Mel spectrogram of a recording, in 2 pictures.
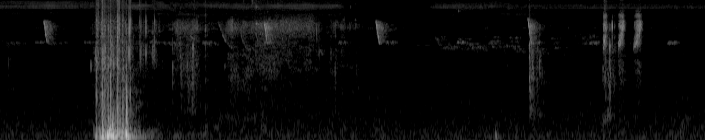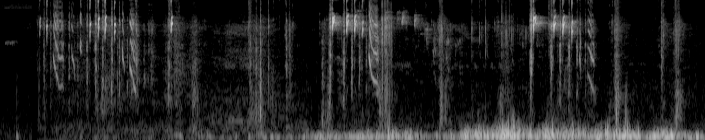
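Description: Small songbirds chirping with short, high calls, sparse at first and coming thick and fast in the second half. A single loud thump about a second in, and low rustling and footstep noise in the last few seconds.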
